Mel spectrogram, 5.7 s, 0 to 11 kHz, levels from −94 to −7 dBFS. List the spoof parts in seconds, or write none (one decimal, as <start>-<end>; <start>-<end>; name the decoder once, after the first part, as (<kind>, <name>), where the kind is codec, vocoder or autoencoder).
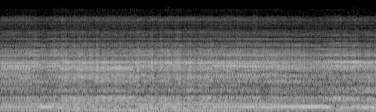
0.9-3.0 (vocoder, Vocos); 4.0-5.7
